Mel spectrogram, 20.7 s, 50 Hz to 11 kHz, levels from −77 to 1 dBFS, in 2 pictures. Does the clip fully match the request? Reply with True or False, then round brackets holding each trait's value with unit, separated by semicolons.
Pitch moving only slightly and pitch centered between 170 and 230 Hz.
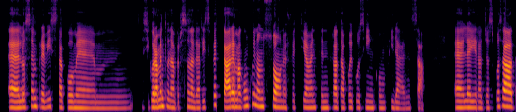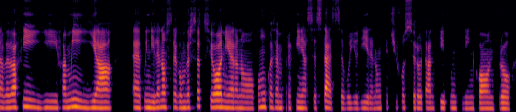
True (1.8 semitones; 185 Hz)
